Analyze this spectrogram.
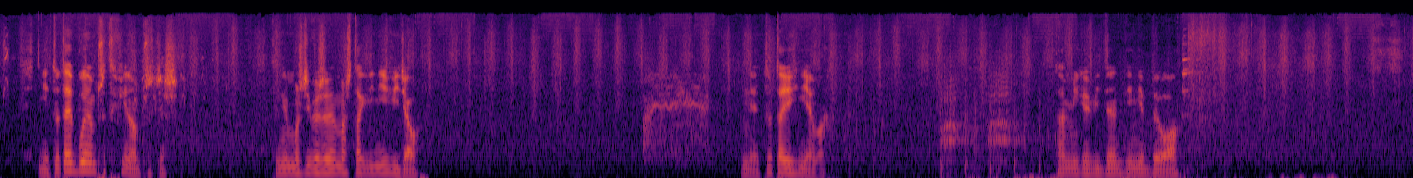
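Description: Footsteps patter on dry ground.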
